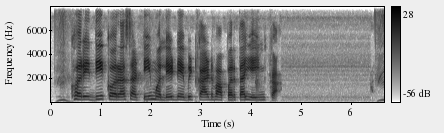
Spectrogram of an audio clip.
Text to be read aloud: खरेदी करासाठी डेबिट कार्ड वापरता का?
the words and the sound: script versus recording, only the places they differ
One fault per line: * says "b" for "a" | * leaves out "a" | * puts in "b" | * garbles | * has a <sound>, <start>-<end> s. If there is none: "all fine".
* puts in "मले"
* puts in "येईन"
